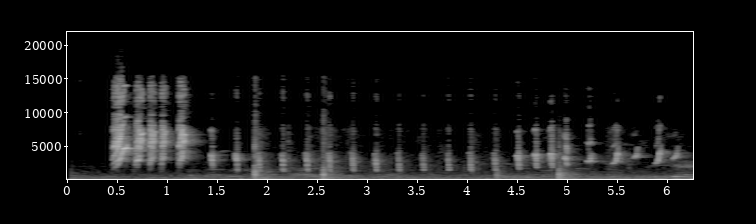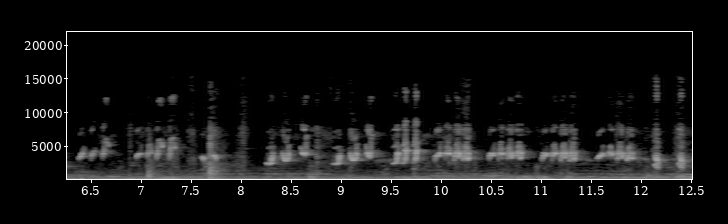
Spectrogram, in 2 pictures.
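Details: Long-tailed shrike song kept as a vocal tutor for other birds: bursts of high sharp chirps and clicks, varied and scratchy, with a loud buzzy opening phrase, over a low background hum.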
